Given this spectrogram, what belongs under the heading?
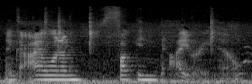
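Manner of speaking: soft whisper of defeat; whispered despair. Real, not acted. Gamer whispering in despair at the game. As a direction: breathe it out, beaten.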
